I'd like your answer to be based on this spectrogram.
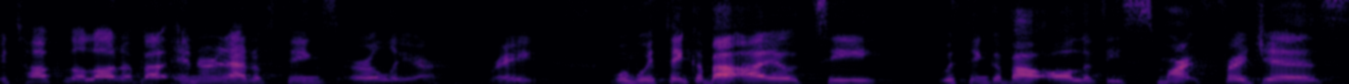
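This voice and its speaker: A woman speaks with a non-native accent. Her pitch is fairly high. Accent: noticeable non-native. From Hong Kong. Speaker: conference speaker, startup founder. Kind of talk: conference keynote talk. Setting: stage with audience. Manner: animated.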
